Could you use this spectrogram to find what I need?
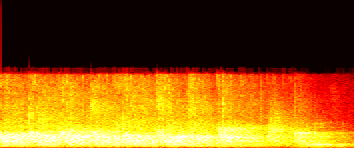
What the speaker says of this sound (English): please, round of applause for her birthday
